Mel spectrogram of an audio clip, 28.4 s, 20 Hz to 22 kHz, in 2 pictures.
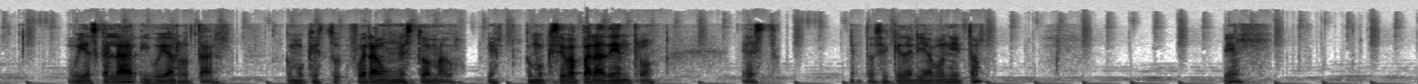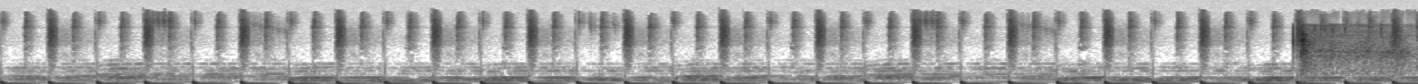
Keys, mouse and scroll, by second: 0.0 click, 1.0 click, 1.8 click, 3.0 click, 3.7 click, 4.9 click, 5.5 Tab, 5.8-7.4 middle drag, 7.6-8.1 middle drag, 8.4-8.8 middle drag, 9.3 Tab, 9.6-11.6 middle drag, 11.6 Tab, 12.1 middle drag, 12.7-13.0 middle drag, 13.4 shift+middle drag, 14.0 middle click, 15.1 shift+middle drag, 15.8 middle click, 21.9-22.8 middle drag, 23.2 shift+middle drag, 23.8 middle click, 24.0 shift+middle drag, 24.6-26.4 middle drag, 26.7 ctrl+s, 26.8 middle drag, 27.3 shift+middle click, 27.5-28.0 middle drag.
